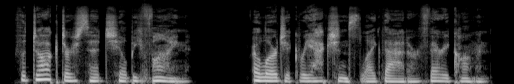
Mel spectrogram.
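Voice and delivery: plain reading voice

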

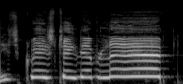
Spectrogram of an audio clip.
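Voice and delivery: play-acted very high, loud, sobbing cry. Imitating crying listeners praising someone who just died: mock crying. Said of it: "you're sad and you're crying and you're going".

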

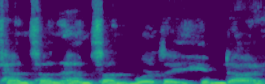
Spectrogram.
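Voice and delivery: ordinary talk, nothing marked

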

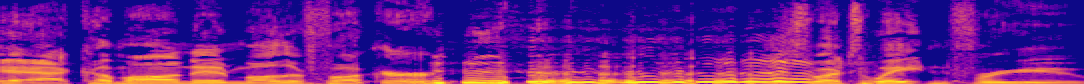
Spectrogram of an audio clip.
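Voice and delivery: loud, slow, swooping promo voice, drawn out. Voicing sharks inviting someone into the water: Macho Man voice. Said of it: "They all talk like the Macho Man".

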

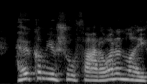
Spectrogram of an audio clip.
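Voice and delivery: usual speaking voice

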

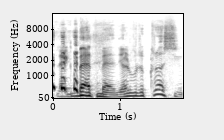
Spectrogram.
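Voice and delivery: put-on botched, mangled Spanish accent. Talking about the villain's accent, the speaker attempts a bad Bane accent impression. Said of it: "I fucked the accent up".

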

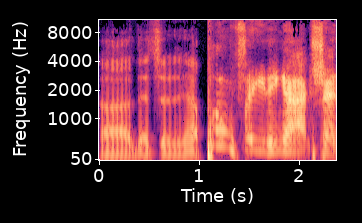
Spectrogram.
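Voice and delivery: high, slow announcer call with big pitch swoops. Talking Edmonton Oilers hockey, doing an announcer bit: Jack Michaels voice. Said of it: "that's Jack Michaels. I love doing that voice".

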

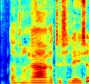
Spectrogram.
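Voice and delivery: ordinary delivery

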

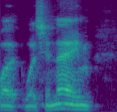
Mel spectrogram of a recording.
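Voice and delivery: ordinary talk

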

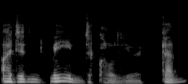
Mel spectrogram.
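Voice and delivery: put-on British accent. Imagining the guy apologizing, joking: put-on british accent. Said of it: "showed up with a cheese sandwich and a British accent".

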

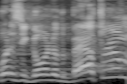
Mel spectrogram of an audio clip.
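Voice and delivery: play-acted scornful, teasing, taunting tone. Retelling the prophets of Baal story: imitating Elijah mocking. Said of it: "Elijah's kinda mocking them".

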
